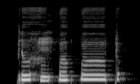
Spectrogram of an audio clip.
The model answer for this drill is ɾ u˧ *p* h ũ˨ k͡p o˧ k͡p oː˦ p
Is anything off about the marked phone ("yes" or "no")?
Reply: yes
